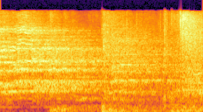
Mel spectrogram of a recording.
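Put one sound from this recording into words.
A volleyball is struck with a dull smack.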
